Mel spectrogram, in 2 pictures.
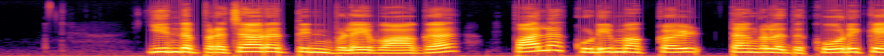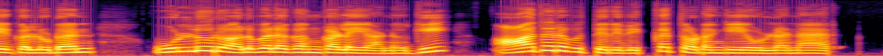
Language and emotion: Tamil, neutral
